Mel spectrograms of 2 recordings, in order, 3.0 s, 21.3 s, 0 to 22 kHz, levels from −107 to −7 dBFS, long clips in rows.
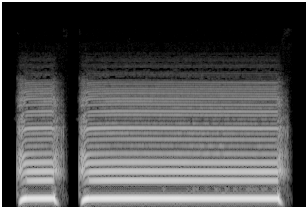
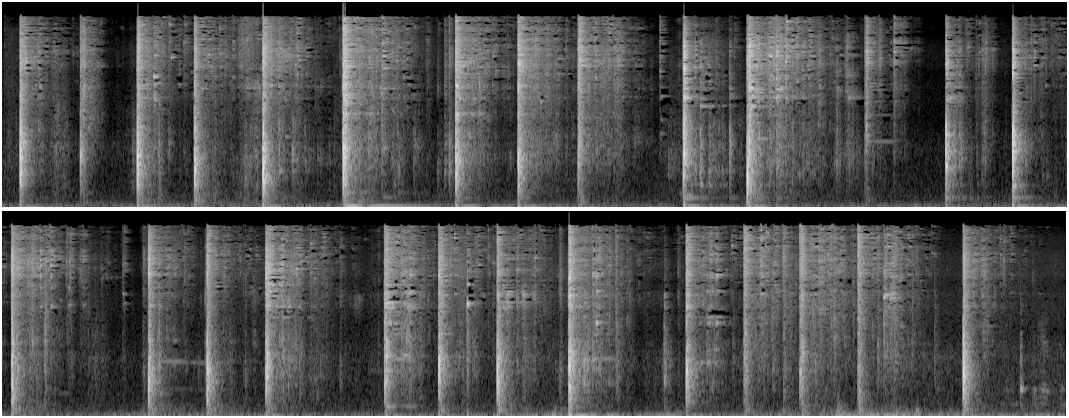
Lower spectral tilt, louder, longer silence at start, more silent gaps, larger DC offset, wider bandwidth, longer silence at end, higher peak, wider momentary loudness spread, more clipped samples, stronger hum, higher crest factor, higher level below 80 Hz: first, -11 dB/octave vs 1.5 dB/octave; first, -21 LUFS vs -25 LUFS; about the same, 0.15 s vs 0.2 s; first, 0.68-0.75 s vs none; neither; second, 4.6 kHz vs 17 kHz; second, 0.2 s vs 0.45 s; second, -12 dBFS vs 0 dBFS; second, 4 LU vs 22 LU; neither; neither; second, 8 dB vs 30 dB; about the same, -66 dBFS vs -62 dBFS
